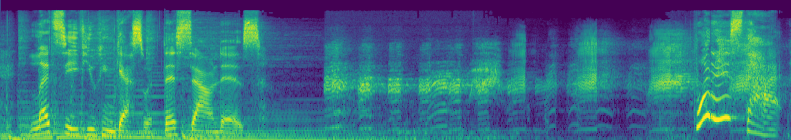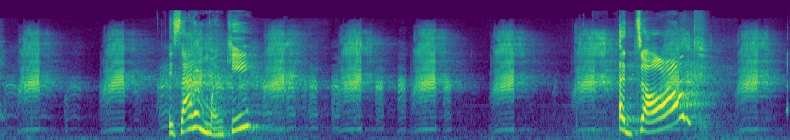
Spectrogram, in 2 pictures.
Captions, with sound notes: Let's see if you can guess what this sound is. (ducks quacking) What is that? Is that a monkey? A dog?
